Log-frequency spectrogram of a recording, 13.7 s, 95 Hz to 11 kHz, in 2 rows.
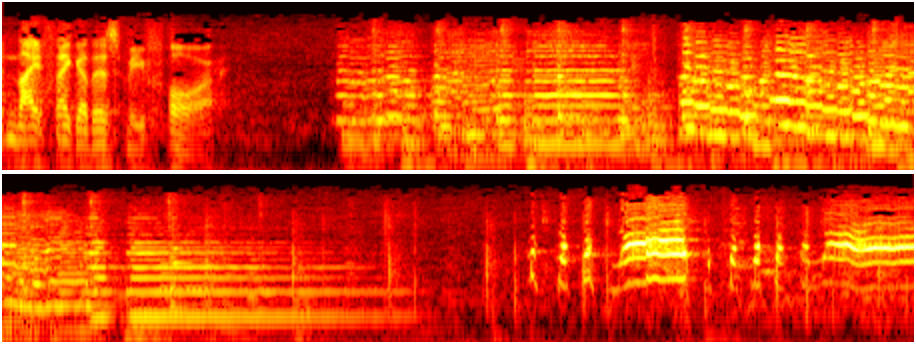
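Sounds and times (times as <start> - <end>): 
speech: 0.0 - 1.7
orchestral music: 2.5 - 9.9
live chicken clucking and squawking while carried upside down by its feet: 10.7 - 13.6.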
